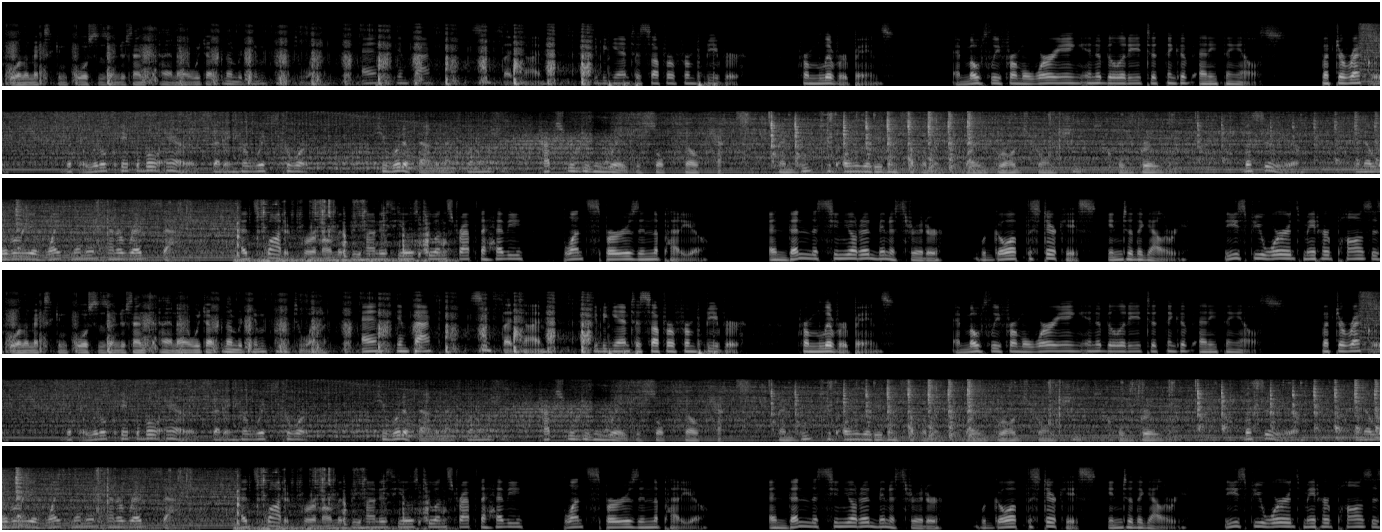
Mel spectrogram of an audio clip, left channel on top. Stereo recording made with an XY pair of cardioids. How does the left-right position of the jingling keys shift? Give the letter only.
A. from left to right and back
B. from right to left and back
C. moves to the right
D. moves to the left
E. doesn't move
A.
